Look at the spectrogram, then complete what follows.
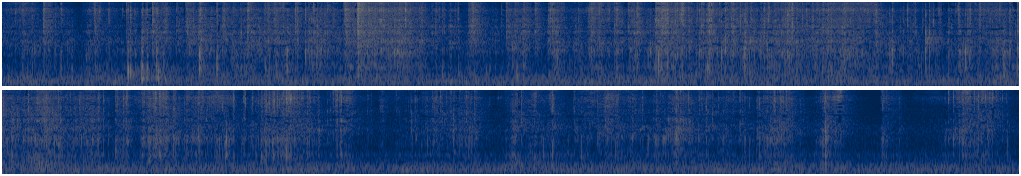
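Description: Aluminium foil crinkling in the hands as it is folded and pressed tightly around a piece of food, in irregular crackles.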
